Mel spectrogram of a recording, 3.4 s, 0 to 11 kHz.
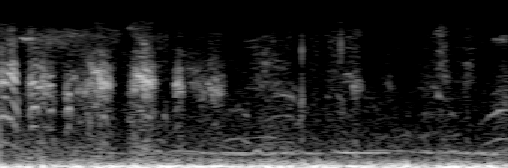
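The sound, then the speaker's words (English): Many prairie chickens call together on a booming ground in the Buena Vista grasslands at 5 a.m. in pitch darkness, overlapping cackles and whoops over a low, steady hum of booming, with no clear pauses. “It's hard to make out the prairie chickens, but you can already hear them.”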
